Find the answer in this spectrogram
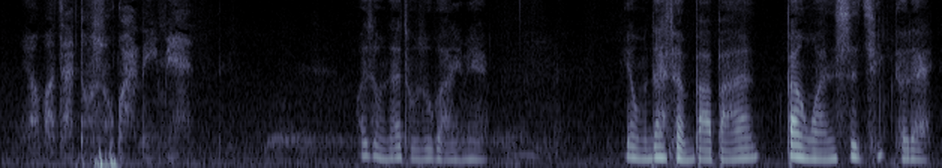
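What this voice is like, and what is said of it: Speaking very quietly, near whisper. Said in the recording (Chinese): “为什么我们现在讲话那么小声？”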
